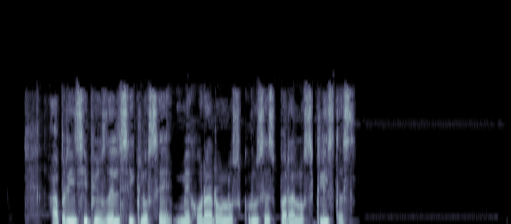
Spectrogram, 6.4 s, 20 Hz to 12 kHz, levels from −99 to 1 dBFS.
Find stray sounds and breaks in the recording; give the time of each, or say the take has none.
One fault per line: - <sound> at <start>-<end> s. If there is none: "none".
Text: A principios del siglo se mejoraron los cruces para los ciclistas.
none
